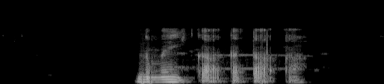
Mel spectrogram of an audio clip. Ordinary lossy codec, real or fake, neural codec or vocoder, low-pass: Opus, 32 kbps; real; none; 5.4 kHz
